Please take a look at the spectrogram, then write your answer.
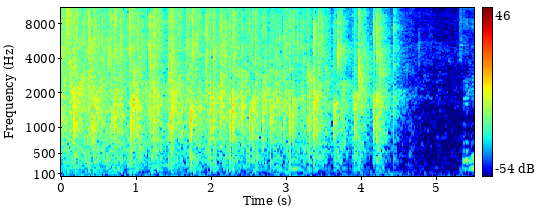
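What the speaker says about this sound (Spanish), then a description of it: "Un aplauso, por favor." Audience applause at a book presentation on testimonies of torture in México 1977, a lively patter of many hands that fades out, followed by a brief pause and the start of a voice.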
